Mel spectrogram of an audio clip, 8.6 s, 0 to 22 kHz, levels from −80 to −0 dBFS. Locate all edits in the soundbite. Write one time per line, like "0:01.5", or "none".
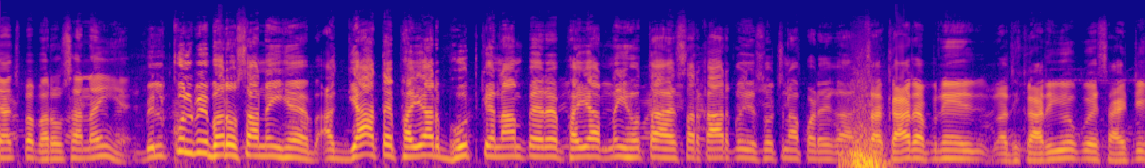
0:06.5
